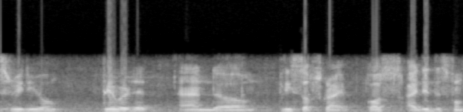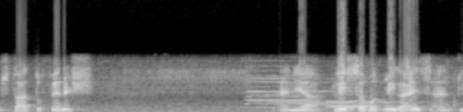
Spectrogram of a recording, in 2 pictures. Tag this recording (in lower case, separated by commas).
toot, speech, inside a small room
